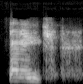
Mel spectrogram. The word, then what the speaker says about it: CAGE: a enseñar esta prueba llamada CAGE o CAGE, si la pronunciamos en inglés, porque en inglés tiene estas siglas en cada pregunta, y son muy fáciles.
